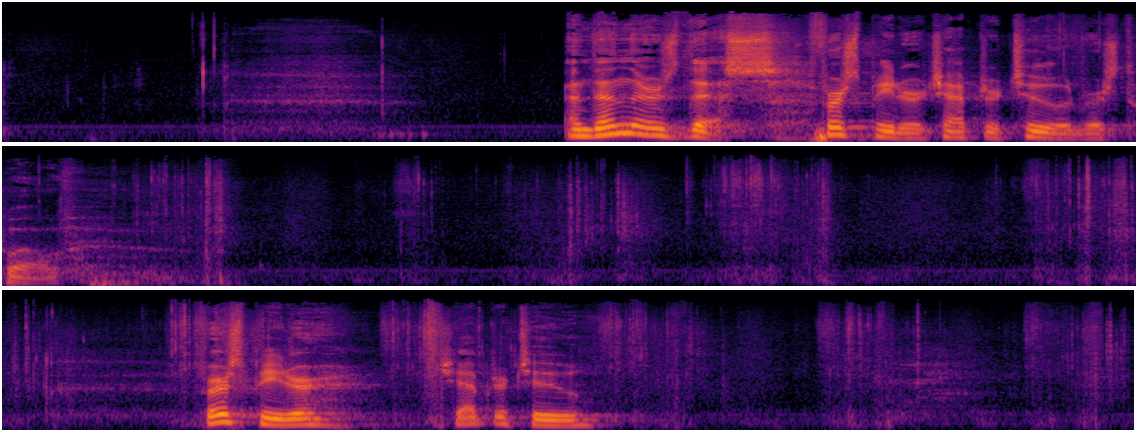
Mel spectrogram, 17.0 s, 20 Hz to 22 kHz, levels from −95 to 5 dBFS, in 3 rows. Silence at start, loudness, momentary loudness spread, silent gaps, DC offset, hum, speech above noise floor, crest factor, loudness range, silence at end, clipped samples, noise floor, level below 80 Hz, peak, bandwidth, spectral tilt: 2.8 s; -27 LUFS; 27 LU; none; under 0.1%; none; 44 dB; 24 dB; 23 LU; 0.15 s; under 0.1%; -71 dBFS; -64 dBFS; -8 dBFS; 17.5 kHz; -3.5 dB/octave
